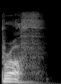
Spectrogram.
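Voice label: "broth", British English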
